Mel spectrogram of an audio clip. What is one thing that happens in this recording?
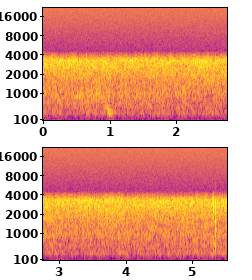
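A small television plays muffled, tinny sound.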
